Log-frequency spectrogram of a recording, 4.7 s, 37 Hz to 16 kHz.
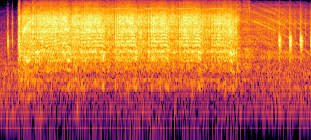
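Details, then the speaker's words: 2016 Jeep Patriot 2.0L with excessive blow-by, compression test on cylinder 2, previously the problem cylinder: even strong cranking about three seconds, then light ticks; reads just below 190, same as cylinder 1; gauge about 10 psi high; normal cranking compression. "Dead on. Dead on what number 1 is, just a little bit below 190."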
